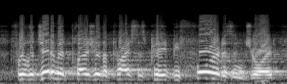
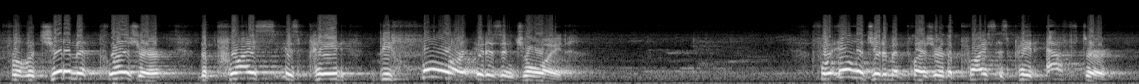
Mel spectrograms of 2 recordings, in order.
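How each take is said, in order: First: Said in the usual way. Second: Each word spaced out, slow; slow and deliberate. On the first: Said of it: "listen carefully now". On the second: Shown as a demonstration. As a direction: drive the point home slowly. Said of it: "listen carefully now, because this is number one".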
